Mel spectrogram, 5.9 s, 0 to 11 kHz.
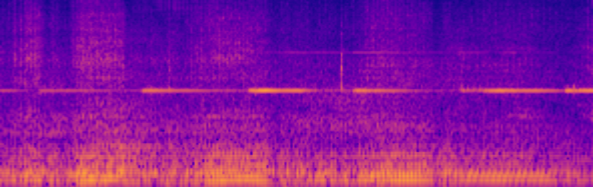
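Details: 1984 Volvo 245 parts car, 91,000 miles, being revved: rough revving with a raspy puffing chuff rising with revs under a steady high chime; definitely an exhaust leak.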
